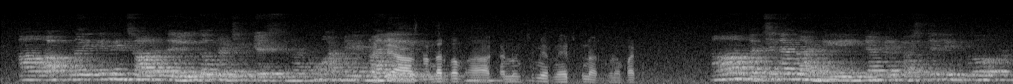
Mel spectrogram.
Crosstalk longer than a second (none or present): none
